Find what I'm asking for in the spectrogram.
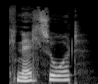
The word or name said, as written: knaldsort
